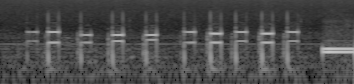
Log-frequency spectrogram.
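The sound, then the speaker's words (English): A quick run of about ten touch-tone keypad beeps as a long-distance code is entered on a telephone, each a short two-pitched chirp at an uneven pace, followed by a louder steady telephone tone that starts abruptly at the end. “I'll enter a long-distance code and see if that makes it happy.”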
